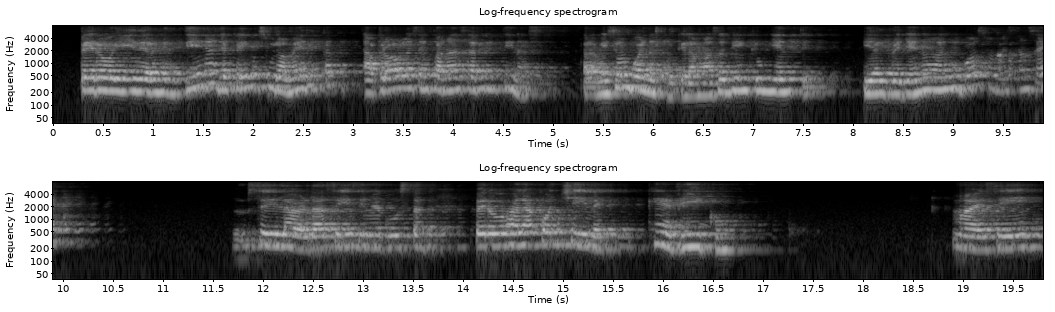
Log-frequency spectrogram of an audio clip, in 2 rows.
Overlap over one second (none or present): none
